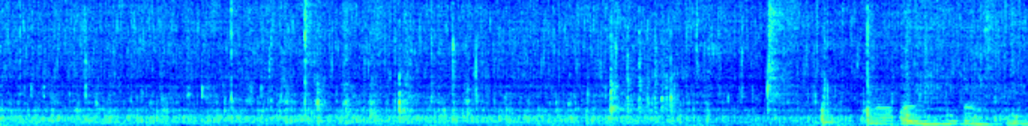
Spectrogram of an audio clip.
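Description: Pork adobo bubbling and sizzling in a pot, with a steady broadband hiss, occasional stirring clatter and a few brief louder bumps toward the end, close and moderately quiet.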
